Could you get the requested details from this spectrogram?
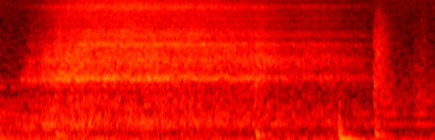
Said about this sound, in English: Now take a deep breath in and out. Another breath in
